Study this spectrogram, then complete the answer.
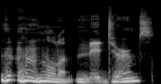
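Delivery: rising questioning soldier voice; Solid Snake. Pretend. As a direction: repeat it back as a terse soldier. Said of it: "congratulate me and Solid Snake's voice".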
